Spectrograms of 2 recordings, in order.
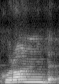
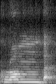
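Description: First: كرنب with a real n before the b; a spelling-style n before b; written pronunciation. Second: كرنب said kromb, the n turned to m before b; everyday m-sound for the n; colloquial iqlab. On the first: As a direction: say كرنب the way it is spelt, with n. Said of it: "ما بنقول". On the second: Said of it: "لا بنقول كرنب". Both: Shown as a demonstration.

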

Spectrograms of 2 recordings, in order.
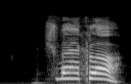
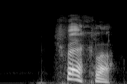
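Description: First: Feigned delight. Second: Said in the usual way. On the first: Acted. Piki pretending to be thrilled at meeting the big boy, high and slow. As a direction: exclaim the name much higher, slow, in put-on joy. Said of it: "kiáltott fel tettetett örömmel Piki". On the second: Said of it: "felelte az".

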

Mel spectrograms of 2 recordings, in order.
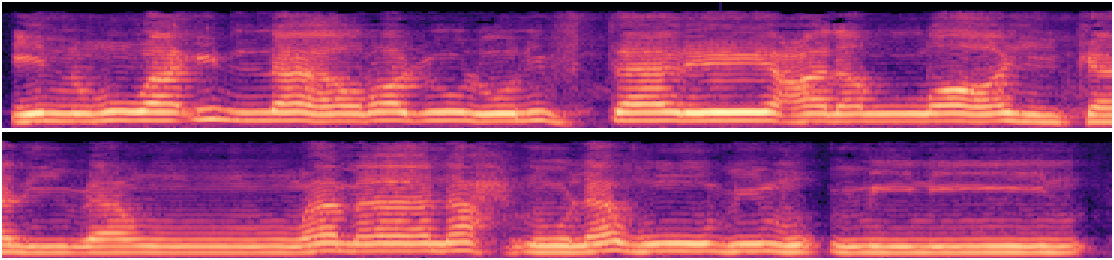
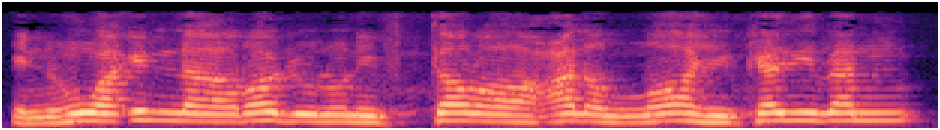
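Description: First: افتري ending in a long e, "iftare"; recited with imala. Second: Said in the usual way. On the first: Shown as a demonstration. Teacher demonstrates the variant reading, reciting افتري with a long e ending. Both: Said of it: "هكذا".

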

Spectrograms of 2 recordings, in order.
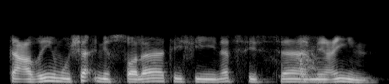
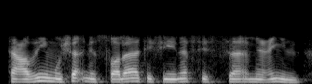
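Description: Both takes have the same delivery.

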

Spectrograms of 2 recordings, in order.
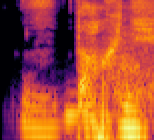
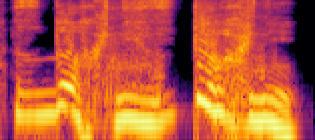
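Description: First: Said in the usual way. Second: High, loud furious cry; loud shout. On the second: Acted. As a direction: yell it with every blow. (громкий яростный крик) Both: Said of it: "сопровождался громким криком".

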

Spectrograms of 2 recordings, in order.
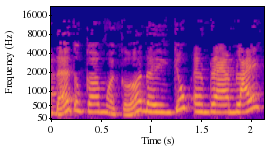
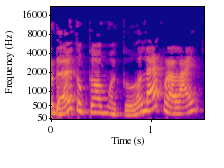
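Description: First: Easy, flowing answer in an everyday voice; polite usual reply. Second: Short blunt answer, lifting on the last words; curt, clipped reply. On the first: Bảy as he normally answers his older brothers, polite. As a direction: answer an elder politely and smoothly. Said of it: "bình thường đi là ổng sẽ trả lời". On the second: Bảy now brushing off his elders, curt and blunt. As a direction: say it bluntly in two abrupt chunks. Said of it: "Còn đằng này nhát gừng luôn". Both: Retold or imitated.

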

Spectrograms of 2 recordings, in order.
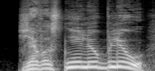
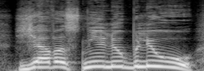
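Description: First: High, loud desperate scream, stress on не. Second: High, loud wail, stress on люблю; wailing scream. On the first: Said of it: "Я закричала". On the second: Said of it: "причитала я". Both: A narrator's reading.

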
